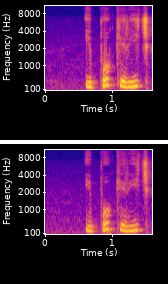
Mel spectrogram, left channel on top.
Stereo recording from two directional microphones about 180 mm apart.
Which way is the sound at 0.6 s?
30° left (ahead or behind).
